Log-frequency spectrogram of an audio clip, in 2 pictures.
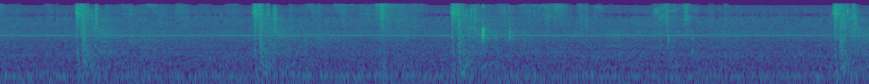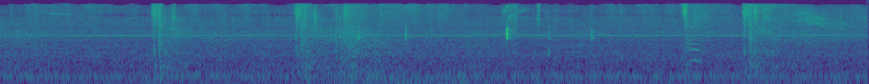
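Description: Sniper rifle shots ring out sharply, one every second or two.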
